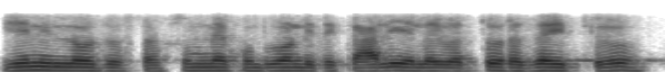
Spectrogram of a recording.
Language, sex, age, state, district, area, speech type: Kannada, male, 18-30, Karnataka, Koppal, rural, conversation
